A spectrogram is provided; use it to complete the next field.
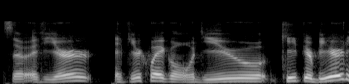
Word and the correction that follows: Keuchel: Only if you pronounce his name right. – Yeah, that's true. Keuchel. My bad.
